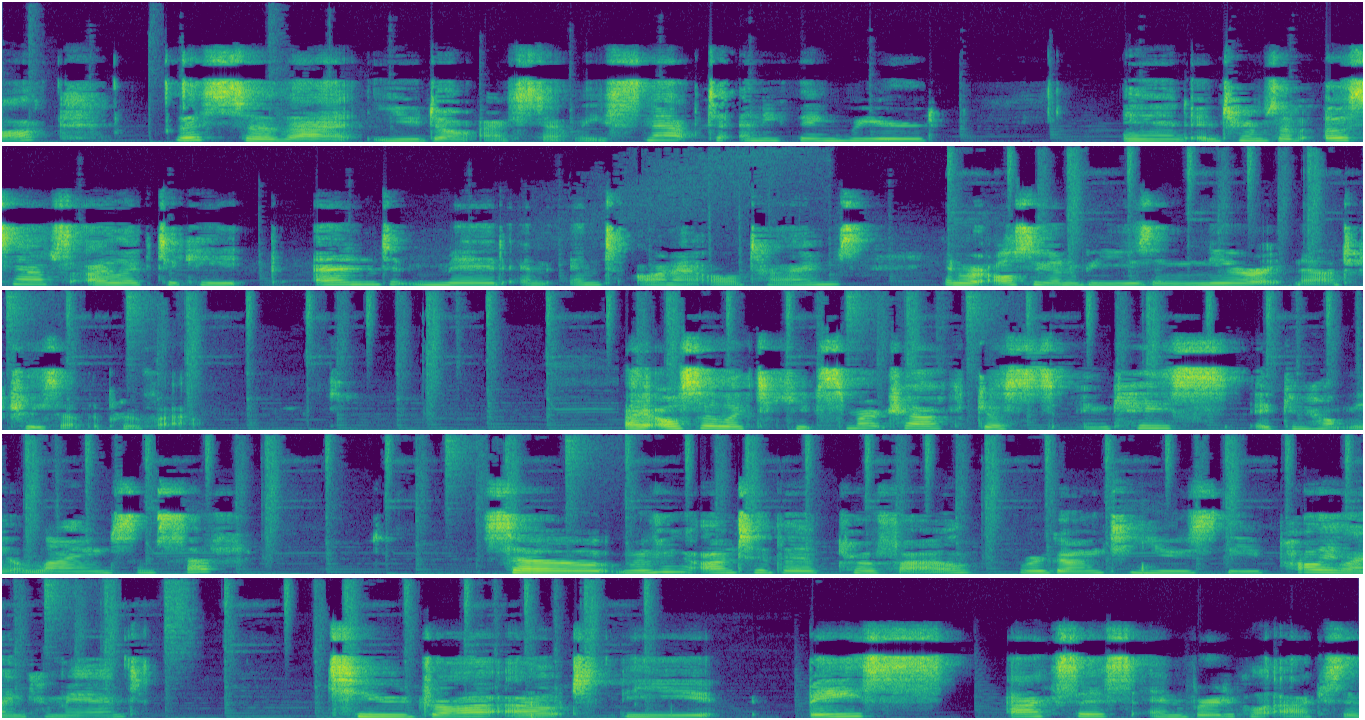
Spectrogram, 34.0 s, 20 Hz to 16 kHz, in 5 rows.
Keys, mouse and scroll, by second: 0.0-0.9 typing, 2.5 typing, 2.8 scroll, 5.9-7.9 middle drag, 23.4 scroll, 24.4 scroll, 26.3-28.4 typing, 29.5 typing, 30.3-32.0 drag, 33.6 shift+click.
